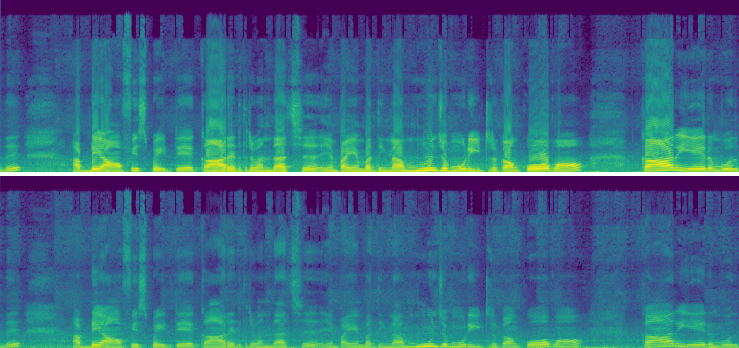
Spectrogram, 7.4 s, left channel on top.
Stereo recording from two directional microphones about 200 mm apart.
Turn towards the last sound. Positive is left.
turn(degrees=15)  # may be behind; listen again after turning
